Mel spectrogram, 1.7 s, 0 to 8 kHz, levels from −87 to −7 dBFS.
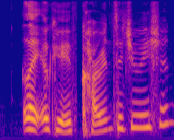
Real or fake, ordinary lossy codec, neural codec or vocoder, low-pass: real; none; none; none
